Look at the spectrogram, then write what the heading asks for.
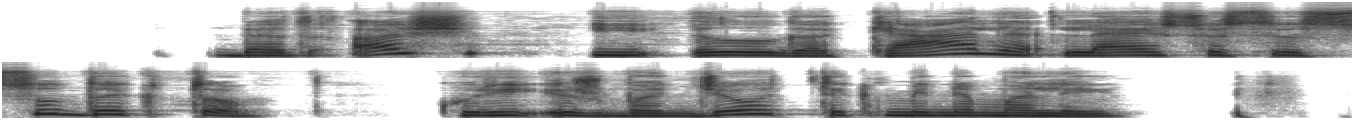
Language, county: Lithuanian, Kaunas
